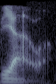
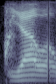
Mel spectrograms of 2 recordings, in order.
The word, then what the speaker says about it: Yahweh: The Y in Yahweh is pronounced exactly as we would pronounce the vowel consonant Y in English, like in the word yes.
